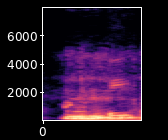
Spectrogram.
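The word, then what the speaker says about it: Mombi: And also she is the original Princess Mumby. Mumby? Am I saying that right? – I think so. Yeah. – Mumby. – Mm-hmm, Mumby.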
